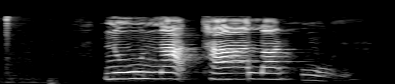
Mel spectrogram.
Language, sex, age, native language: Icelandic, male, 6, Icelandic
